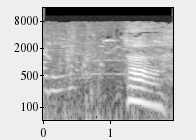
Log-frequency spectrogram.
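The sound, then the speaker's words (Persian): Hens and roosters in a yard: a single loud, harsh cluck near the end stands out over a low, rustling background murmur. “بله مشغول نگهداری از مرغ و خروس ها.”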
